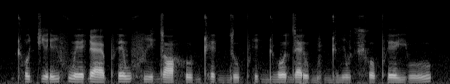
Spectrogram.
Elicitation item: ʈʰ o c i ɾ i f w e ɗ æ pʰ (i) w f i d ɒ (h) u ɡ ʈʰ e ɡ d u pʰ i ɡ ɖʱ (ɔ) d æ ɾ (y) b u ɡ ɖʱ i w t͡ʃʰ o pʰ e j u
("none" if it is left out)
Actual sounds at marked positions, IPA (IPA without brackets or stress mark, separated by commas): e, h, o, u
